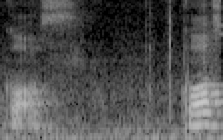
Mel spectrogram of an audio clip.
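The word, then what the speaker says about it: cosec: इसे कॉसेक है बोलते हैं, ये कॉस है, ध्यान रखना स्पेलिंग में।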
